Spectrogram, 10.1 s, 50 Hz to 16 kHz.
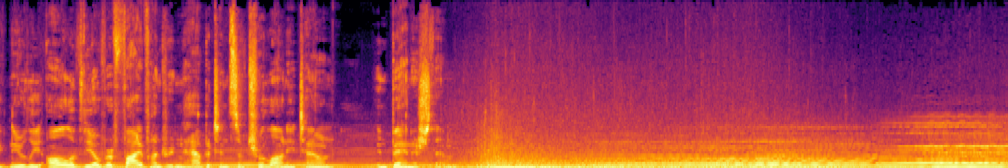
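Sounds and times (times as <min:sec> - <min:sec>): wind rushing: 0:04.2 - 0:08.8
deep rumbling boom: 0:04.3 - 0:08.7.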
